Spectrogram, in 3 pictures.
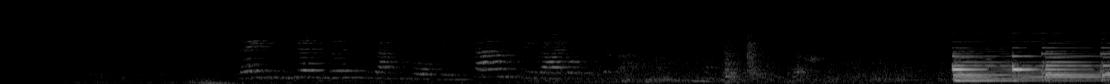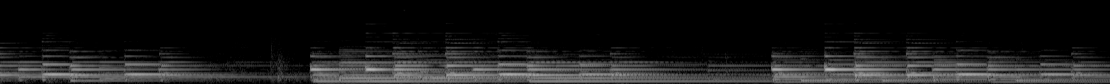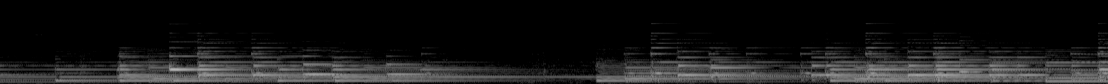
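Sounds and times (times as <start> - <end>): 
solo piano: 9.5 - 33.2.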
